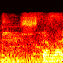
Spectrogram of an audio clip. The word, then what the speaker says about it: stomach: Well, we might think something like that, thinking about very common sound spelling correspondence, but actually this is pronounced stomach.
